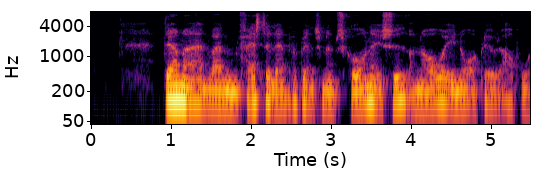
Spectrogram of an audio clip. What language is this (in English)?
Danish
